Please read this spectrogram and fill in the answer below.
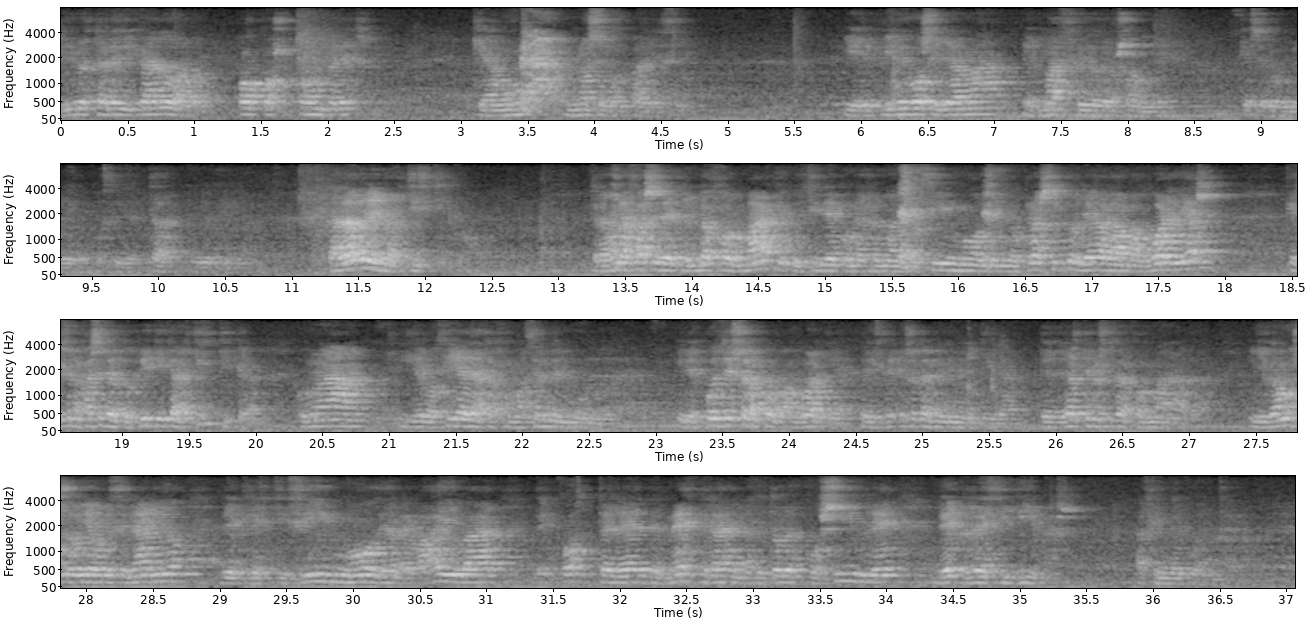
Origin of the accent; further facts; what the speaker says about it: Murcia, Region of Murcia, Spain; soy muy mal hablador, soy de Murcia, no vocalizo bien.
